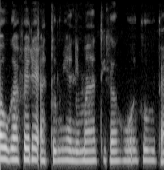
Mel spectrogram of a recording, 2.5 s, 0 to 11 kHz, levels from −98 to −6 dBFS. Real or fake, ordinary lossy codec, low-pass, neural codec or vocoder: fake; none; none; vocoder, 22.05 kHz, 80 mel bands, HiFi-GAN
